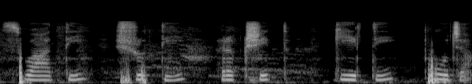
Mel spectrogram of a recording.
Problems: none marked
